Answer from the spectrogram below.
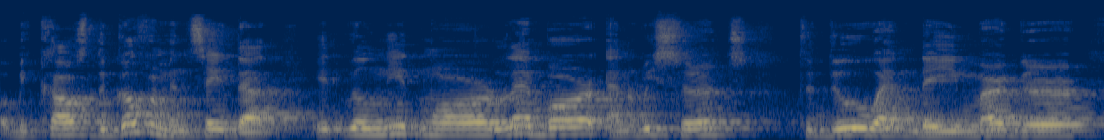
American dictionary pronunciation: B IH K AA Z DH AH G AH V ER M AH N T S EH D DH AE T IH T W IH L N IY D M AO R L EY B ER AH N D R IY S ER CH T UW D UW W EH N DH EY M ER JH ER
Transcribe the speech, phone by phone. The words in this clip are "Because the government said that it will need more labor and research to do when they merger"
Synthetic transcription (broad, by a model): B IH K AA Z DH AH G AH V ER M AH N T S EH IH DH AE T IH T W IH L N IY D M AO R L EY B ER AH N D R IY S ER CH T UW D UW W EH N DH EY M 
